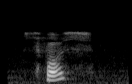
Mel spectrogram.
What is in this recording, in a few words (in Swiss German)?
"fass", Bas Rhin; vin; tonneau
